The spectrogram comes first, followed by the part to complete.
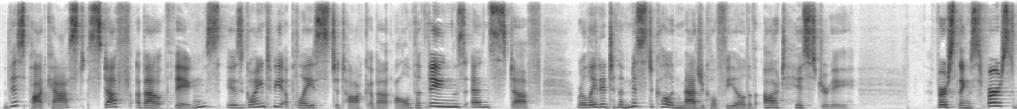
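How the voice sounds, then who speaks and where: A young woman with a Wisconsin accent and a nasal voice with some vocal fry, hosting a chatty, scripted solo podcast with playful, self-deprecating asides. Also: mid-range voice, fairly bright tone. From Wisconsin, United States. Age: young adult. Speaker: podcast host.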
